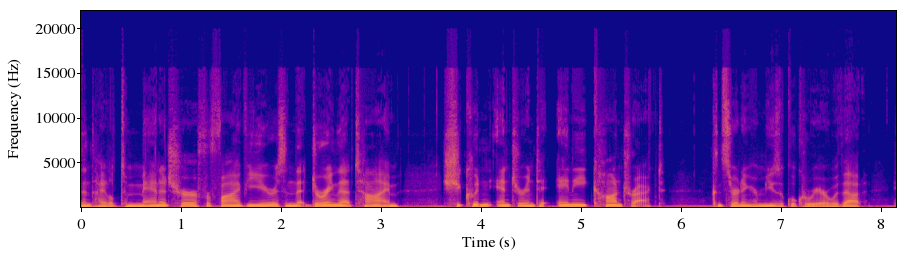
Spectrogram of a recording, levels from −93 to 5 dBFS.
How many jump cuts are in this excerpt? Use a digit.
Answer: 0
